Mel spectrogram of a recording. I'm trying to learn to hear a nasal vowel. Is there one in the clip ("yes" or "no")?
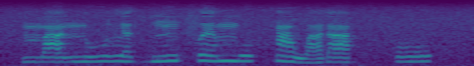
yes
